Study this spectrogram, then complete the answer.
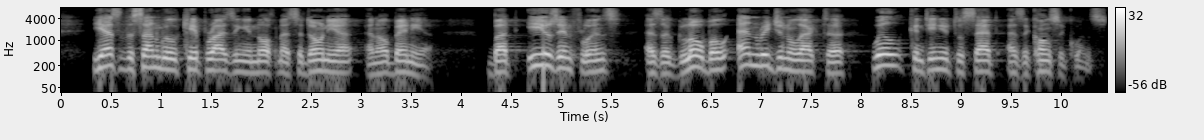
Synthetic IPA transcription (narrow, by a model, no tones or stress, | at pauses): jɛsðəsʌ̃nwɪlˠkʰipɹaɪzɪ̃ŋɨ̃nːɔɹθmæsɨdõʊ̃niɨɨ̃nælˠbẽɪ̃niɨ | bʌɾiʉzɪ̃ɱfluɨ̃ns | ɨzəɡloʊbəl̩ˠɨ̃nɹid͡ʒɨnl̩ˠæk̚tʰə˞ | wɪlˠkʰɨ̃ntɪ̃njʉtɨsɛɾɨzɨkʰɑ̃nsɨkʰwə̃ns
